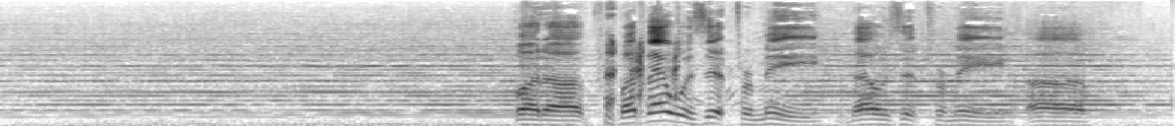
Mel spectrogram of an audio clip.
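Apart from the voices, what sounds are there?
passing train with horn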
